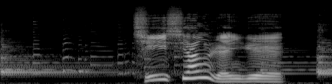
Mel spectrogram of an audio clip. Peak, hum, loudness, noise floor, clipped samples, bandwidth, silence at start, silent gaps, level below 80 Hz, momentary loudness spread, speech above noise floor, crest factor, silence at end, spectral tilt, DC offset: -6 dBFS; none; -23 LUFS; -46 dBFS; under 0.1%; 16 kHz; 0 s; none; -64 dBFS; 20 LU; 23 dB; 20 dB; 0 s; -3.5 dB/octave; under 0.1%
